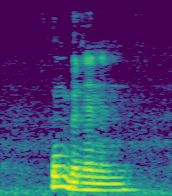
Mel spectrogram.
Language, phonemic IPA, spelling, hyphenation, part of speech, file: German, /ˈʊmbəˌnɛnən/, umbenennen, um‧be‧nen‧nen, verb, De-umbenennen.ogg
- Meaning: to rename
